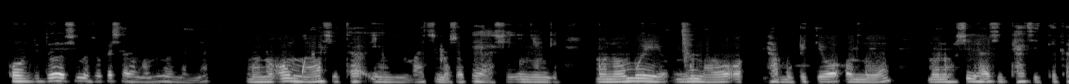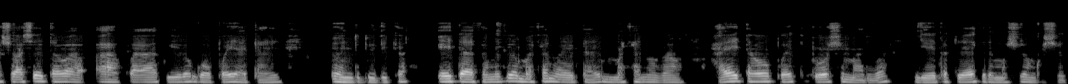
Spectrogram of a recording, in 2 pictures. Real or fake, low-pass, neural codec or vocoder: real; 7.2 kHz; none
